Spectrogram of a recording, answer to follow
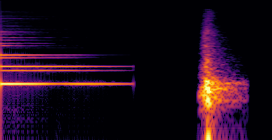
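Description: Bell-like chime sound effect from an animated notification-bell icon: a single bright ringing tone that fades, then cuts off abruptly about halfway through. A short burst of noise follows shortly before the end.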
